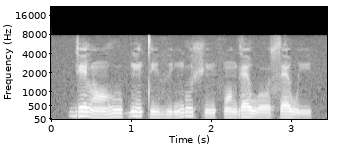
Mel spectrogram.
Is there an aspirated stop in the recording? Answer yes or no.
no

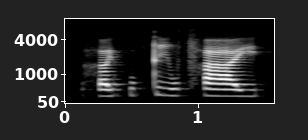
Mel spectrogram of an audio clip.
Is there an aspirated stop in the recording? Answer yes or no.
yes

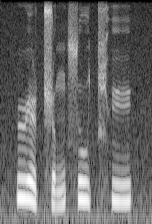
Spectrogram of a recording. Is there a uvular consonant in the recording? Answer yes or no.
no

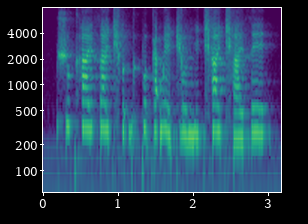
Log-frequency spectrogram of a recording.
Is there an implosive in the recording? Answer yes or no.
no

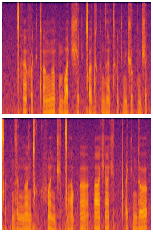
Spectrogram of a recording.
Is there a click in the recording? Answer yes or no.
yes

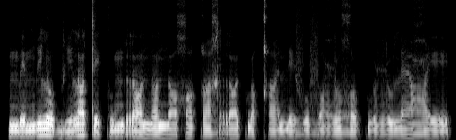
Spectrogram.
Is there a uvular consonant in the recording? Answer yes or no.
yes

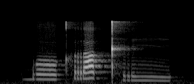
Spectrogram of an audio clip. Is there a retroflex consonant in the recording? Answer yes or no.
no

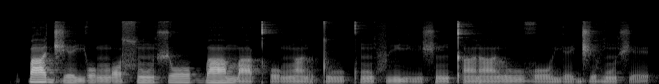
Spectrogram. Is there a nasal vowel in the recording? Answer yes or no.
yes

